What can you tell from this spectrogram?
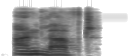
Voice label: "unloved", Indian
